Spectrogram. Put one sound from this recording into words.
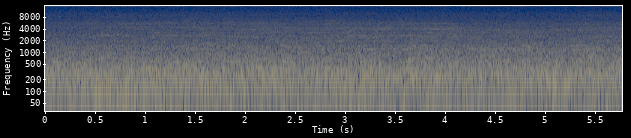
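A paintbrush softly strokes across canvas.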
